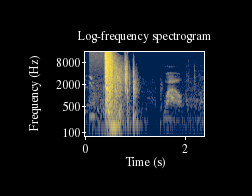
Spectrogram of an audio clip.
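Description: Single loud rifle shot from a Sako or Seekins Precision bolt-action rifle at an outdoor range, a sharp crack with quick echoing tail, followed by fainter mechanical sounds and a brief voice.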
